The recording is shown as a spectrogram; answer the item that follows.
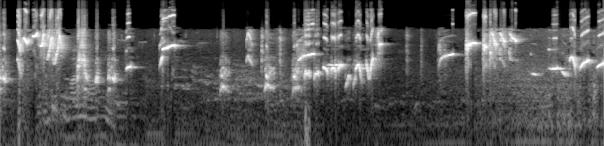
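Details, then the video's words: Varied White-rumped shama song with fast bursts of high chirps and squeaky notes, rising whistled slurs and sharp clicks in phrases broken by short pauses. "suara murai batu"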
